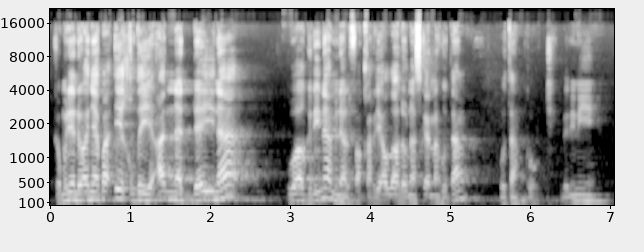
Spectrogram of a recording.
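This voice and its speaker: A man's voice: medium pitch, normal speed. A man giving a religious study lecture, reciting Arabic prayers line by line, translating them and joking with his listeners. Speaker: Islamic preacher. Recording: echoey hall with long reverb.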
